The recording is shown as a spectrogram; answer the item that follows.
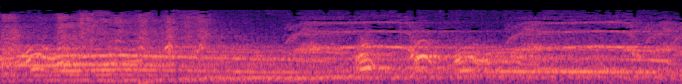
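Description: Wolf howling in the mountains: long, wavering tonal calls with layered harmonics, joined later by short, higher chirping calls, fairly quiet and without talk.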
